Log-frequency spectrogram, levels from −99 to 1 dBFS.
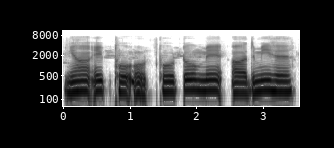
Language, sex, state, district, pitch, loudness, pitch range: Hindi, male, Jharkhand, Deoghar, 170 Hz, -10 LUFS, 160-185 Hz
